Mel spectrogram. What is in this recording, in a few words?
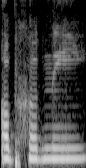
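"obchodný", Slovak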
